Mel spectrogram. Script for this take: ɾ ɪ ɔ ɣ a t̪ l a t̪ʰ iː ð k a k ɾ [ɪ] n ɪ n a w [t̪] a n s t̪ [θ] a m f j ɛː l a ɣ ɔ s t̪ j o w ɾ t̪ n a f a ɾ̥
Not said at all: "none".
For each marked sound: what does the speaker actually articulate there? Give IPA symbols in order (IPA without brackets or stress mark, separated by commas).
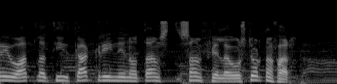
i, t̪, s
